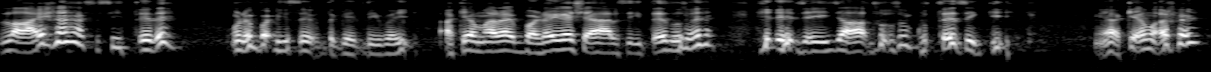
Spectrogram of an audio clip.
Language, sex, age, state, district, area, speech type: Dogri, female, 60+, Jammu and Kashmir, Reasi, urban, spontaneous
